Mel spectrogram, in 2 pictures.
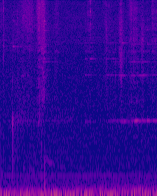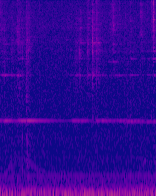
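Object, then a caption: Pressed glass jar. Long painted nails tap and scratch the outer surface of a medium-sized, hollow, empty clear pressed-glass jar with a ribbed, beaded pattern, held in both hands. Faint, short glassy clinks and light scratching sit over a steady low rumble, with a thin high tone lingering in the background.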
